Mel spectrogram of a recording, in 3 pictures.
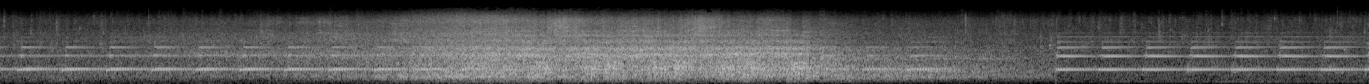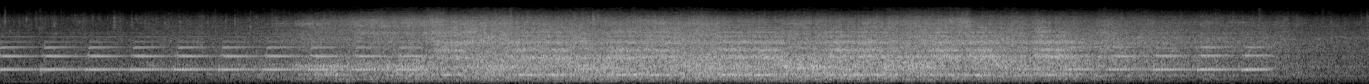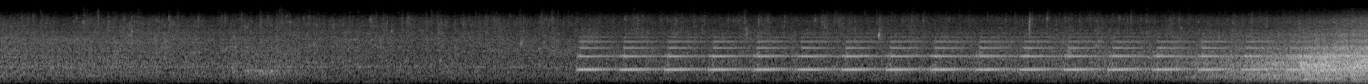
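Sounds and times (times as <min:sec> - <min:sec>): heavy rain hissing: 0:00.0 - 0:41.0
train rushing past: 0:00.6 - 0:10.2, 0:14.6 - 0:26.9, 0:35.0 - 0:41.0
level crossing bell dinging: 0:10.6 - 0:18.0, 0:24.4 - 0:26.4, 0:33.2 - 0:40.2.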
